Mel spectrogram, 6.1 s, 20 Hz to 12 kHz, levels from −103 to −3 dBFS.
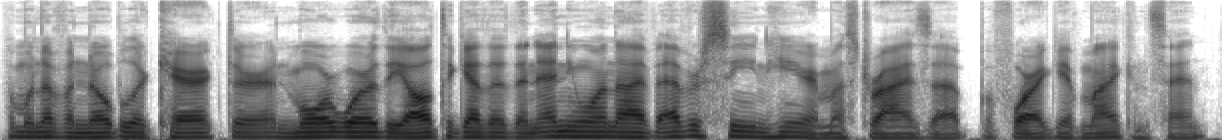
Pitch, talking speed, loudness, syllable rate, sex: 100 Hz, 235 wpm, -18 LUFS, 6.6 syllables/s, male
